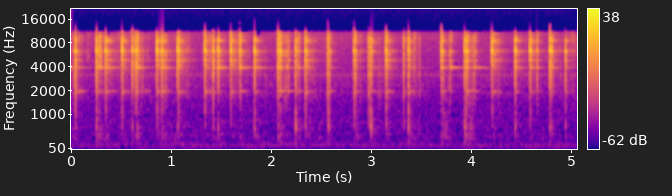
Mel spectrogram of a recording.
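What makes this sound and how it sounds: Long acrylic nails tap the body and handle of an empty, hollow, blue speckled glazed ceramic mug rolled on its side. About 28 quick, bright clinks sound in an irregular rhythm, each with a short, high, glassy ring that fades almost at once.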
